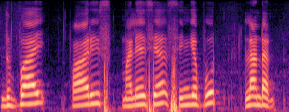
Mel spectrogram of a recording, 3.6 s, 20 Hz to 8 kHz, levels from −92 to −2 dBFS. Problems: none marked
